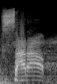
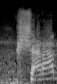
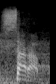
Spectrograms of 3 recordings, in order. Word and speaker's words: سراب: میراج میں سراب، اس کو بعض لوگ سراب پڑھتے، غلط ہے وہ. قرآن حکیم نے جو تلفظ بیان کیا، جو پروننسیشن وہی صحیح پروننسیشن ہے. سراب، شراب نہیں، سراب.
